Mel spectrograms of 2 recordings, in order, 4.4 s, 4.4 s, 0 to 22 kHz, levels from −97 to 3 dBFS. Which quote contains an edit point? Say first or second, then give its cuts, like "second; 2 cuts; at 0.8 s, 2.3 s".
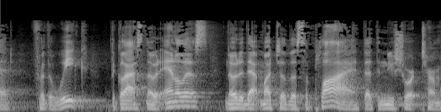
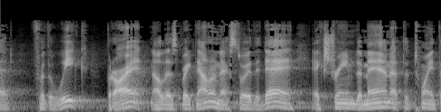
first; 1 cut; at 1.1 s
